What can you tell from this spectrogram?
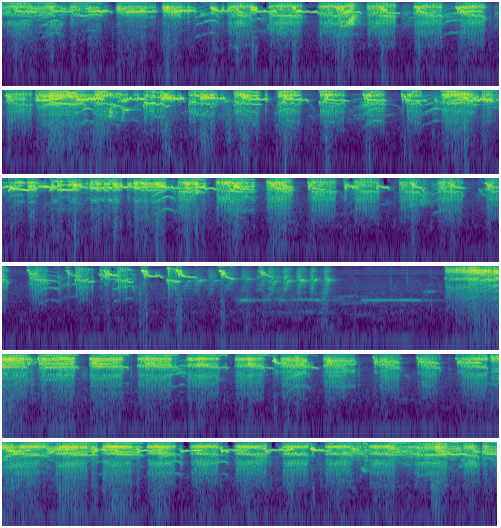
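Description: Velvet-fronted nuthatch nestlings begging for food with rapid, high-pitched chirping, pausing for about a second around two-thirds of the way in.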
